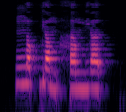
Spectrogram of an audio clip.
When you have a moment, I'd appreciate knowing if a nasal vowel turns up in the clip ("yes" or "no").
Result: no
